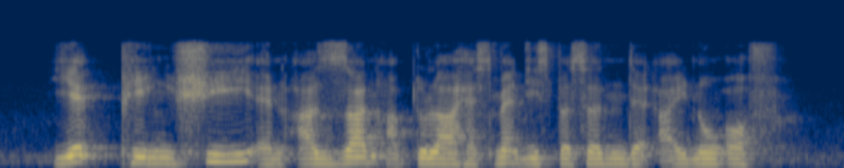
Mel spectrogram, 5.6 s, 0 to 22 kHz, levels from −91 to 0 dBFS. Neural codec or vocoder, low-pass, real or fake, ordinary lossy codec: codec, 16 kHz, 8 kbps, FunCodec, trained on Chinese and English, 25 frames a second; none; fake; none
